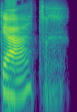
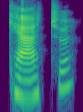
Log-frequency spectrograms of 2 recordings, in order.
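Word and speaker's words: quatre: kind of like catat Q makes a k sound in French Gat if the r sound is hard cat works for now that's fine sank sank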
